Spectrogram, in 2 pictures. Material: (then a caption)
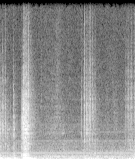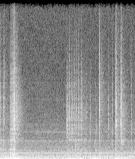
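Glass. Fingernails and fingertips tap and scratch the base and rim of an empty, clear, patterned cut glass oval dish resting upside down on a table. Soft, dull taps mix with brief, bright scratchy bursts over a quiet, steady low hum, with a few louder taps standing out. The sounds die away quickly, leaving no lingering ring.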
